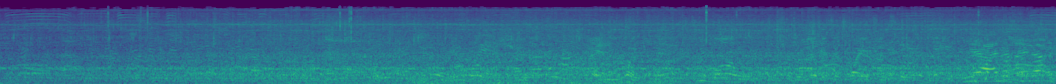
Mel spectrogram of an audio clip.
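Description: Indistinct background chatter of spectators at the trackside, with no clear words, slowly growing a little louder.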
